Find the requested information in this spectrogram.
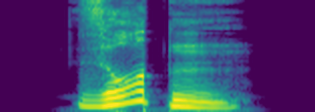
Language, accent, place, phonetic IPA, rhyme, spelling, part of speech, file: German, Germany, Berlin, [ˈzʊʁtn̩], -ʊʁtn̩, surrten, verb, De-surrten.ogg
- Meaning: inflection of surren: 1. first/third-person plural preterite 2. first/third-person plural subjunctive II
